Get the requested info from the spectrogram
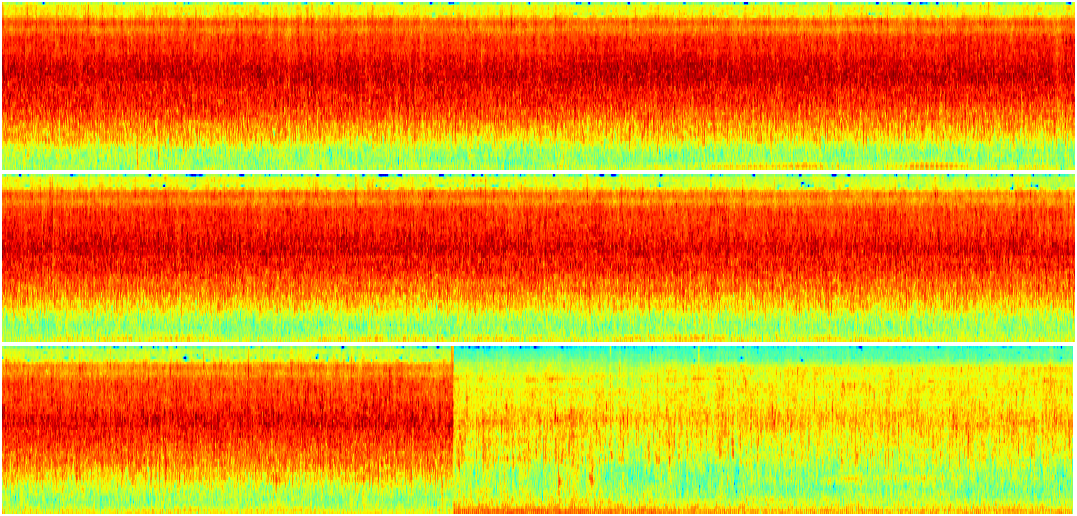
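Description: A whole chicken deep-frying in a wok of hot oil: steady, loud sizzling and bubbling of the oil. Near the end it cuts abruptly to a quieter sizzle as the frying is less vigorous.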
